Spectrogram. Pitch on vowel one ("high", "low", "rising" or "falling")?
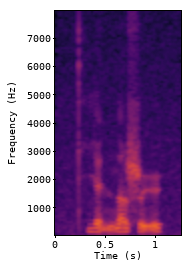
low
